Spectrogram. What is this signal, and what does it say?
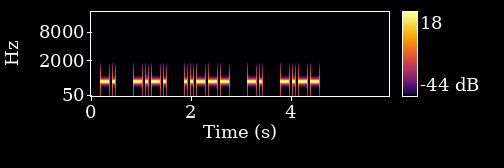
Morse code, heard as a keyed tone, about 20 wpm, spaced as for 15 wpm, 700 Hz. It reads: NC2NY
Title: 173 Lesson 28g - Number 9 - Call Signs 20wpm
